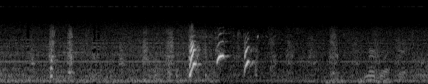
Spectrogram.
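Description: A dog giving short, high-pitched yelps: two faint ones about half a second in, then three louder, quick ones around two seconds in.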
